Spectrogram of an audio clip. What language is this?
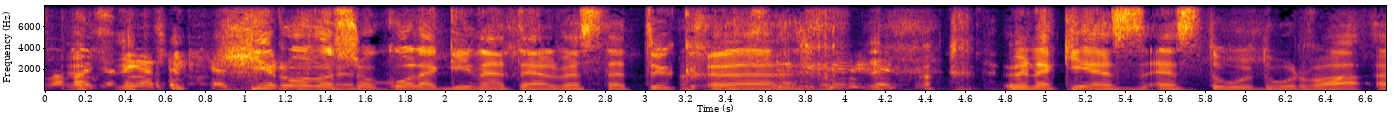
Hungarian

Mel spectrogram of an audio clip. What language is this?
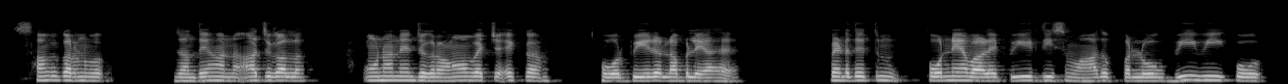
Punjabi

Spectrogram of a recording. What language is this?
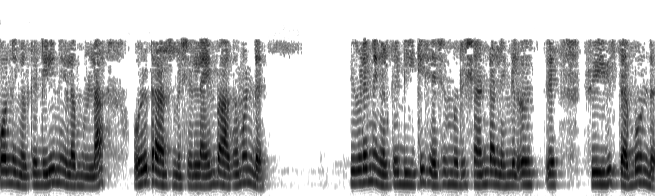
Malayalam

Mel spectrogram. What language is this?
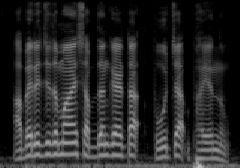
Malayalam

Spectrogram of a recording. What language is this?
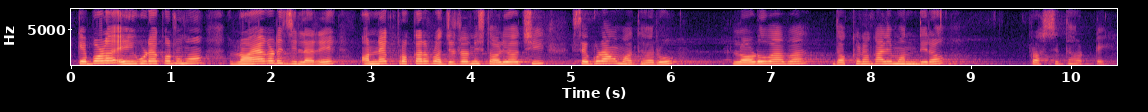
Odia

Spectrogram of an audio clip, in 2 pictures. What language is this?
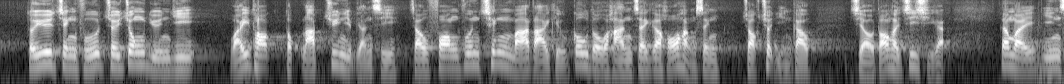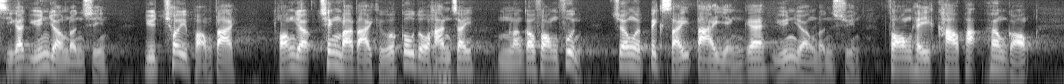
Cantonese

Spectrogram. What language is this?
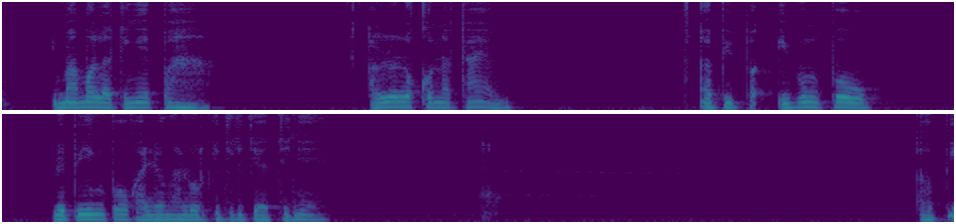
Bilur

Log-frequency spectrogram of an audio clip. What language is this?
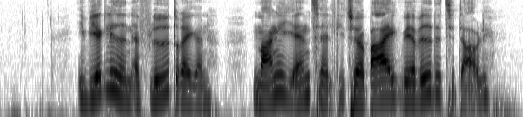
Danish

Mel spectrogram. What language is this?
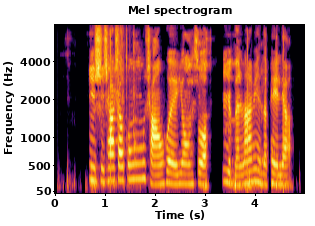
Chinese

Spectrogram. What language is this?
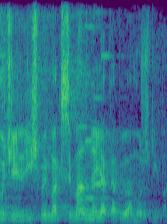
Polish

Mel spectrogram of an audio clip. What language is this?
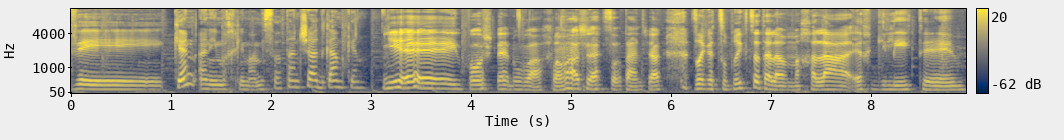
Hebrew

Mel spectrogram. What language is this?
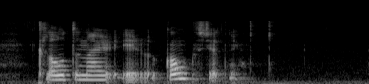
Faroese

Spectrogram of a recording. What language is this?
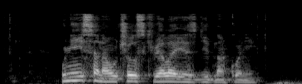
Czech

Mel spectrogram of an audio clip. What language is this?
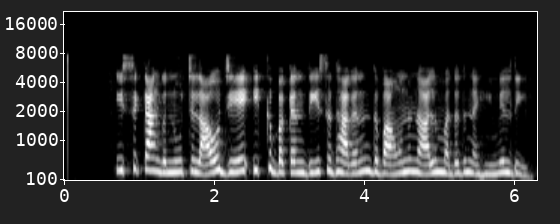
Punjabi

